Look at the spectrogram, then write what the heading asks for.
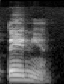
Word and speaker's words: Taenia: Yo digo tenia, pero se escribe taenia.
